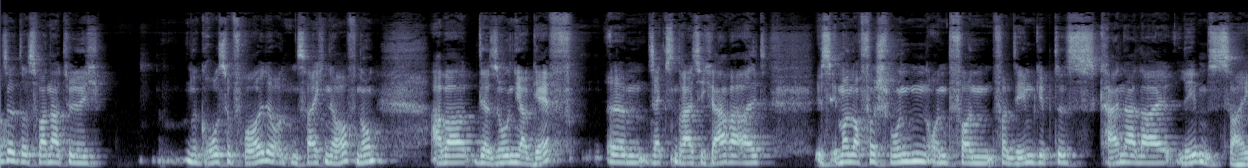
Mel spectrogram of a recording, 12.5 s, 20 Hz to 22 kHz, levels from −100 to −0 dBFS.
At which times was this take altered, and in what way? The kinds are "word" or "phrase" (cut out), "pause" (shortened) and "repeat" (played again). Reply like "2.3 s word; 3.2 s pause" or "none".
none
